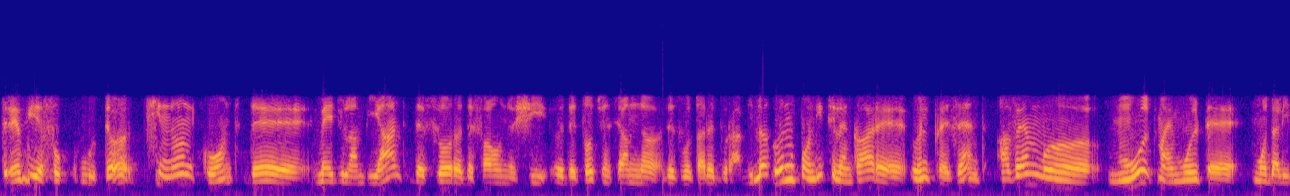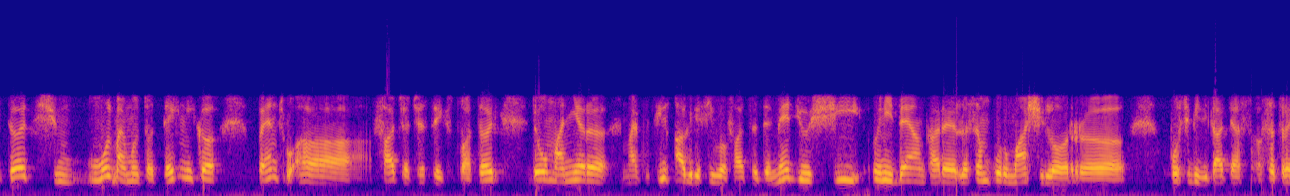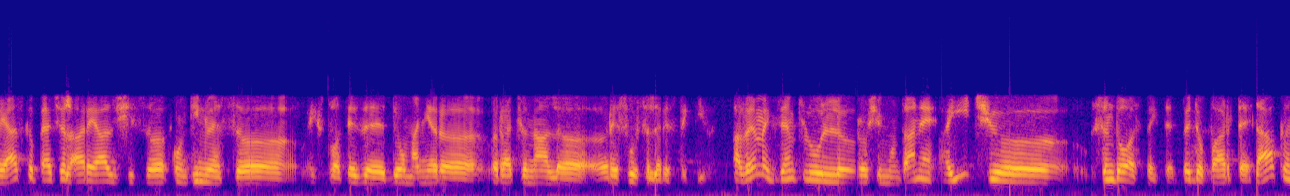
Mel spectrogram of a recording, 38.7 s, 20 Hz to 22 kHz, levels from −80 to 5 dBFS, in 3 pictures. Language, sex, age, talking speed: Romanian, male, 30-49, 135 wpm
